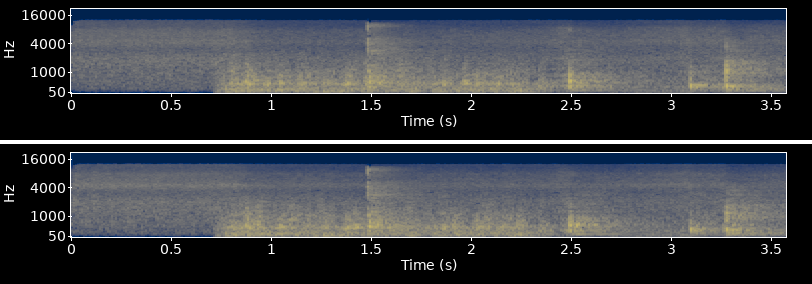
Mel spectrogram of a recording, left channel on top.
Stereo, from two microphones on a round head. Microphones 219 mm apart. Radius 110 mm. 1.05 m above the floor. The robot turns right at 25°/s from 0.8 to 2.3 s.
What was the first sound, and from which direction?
Footsteps, 5° right (ahead or behind).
